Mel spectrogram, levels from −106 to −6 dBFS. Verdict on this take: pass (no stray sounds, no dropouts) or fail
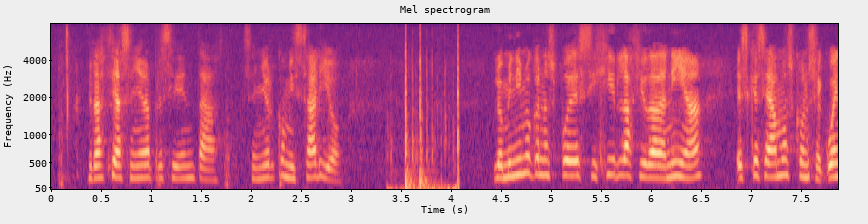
fail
